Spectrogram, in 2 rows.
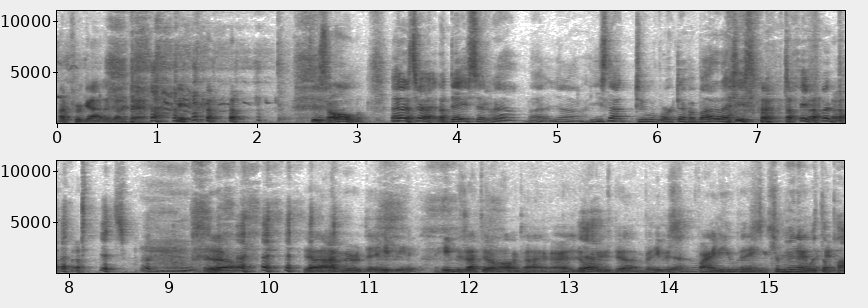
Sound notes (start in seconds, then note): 6.7 both laughing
